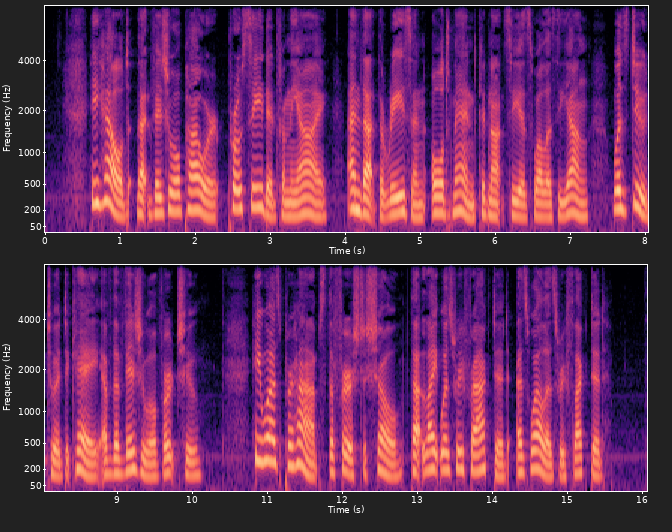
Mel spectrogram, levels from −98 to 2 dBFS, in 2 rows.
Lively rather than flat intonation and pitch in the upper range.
No: wide, 5.9 semitones; medium, 160 Hz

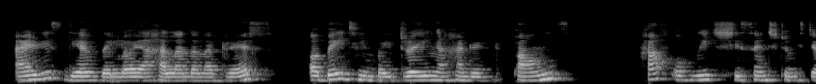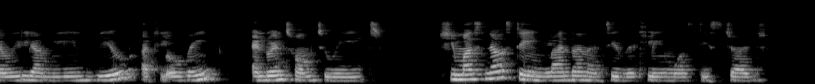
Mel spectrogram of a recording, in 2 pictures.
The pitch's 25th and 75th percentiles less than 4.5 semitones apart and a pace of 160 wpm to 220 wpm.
No: average, 3.0 semitones; average, 150 wpm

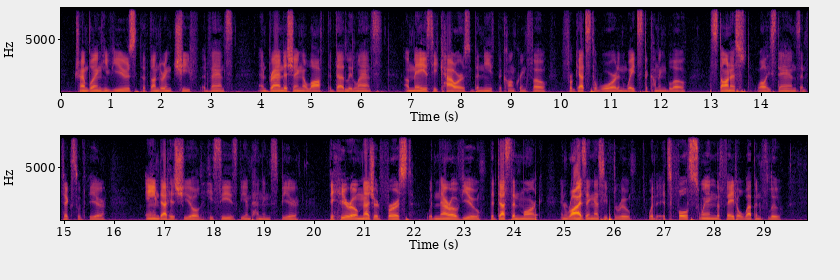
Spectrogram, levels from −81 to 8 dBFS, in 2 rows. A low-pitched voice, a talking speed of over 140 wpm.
No: very low, 95 Hz; slow, 135 wpm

